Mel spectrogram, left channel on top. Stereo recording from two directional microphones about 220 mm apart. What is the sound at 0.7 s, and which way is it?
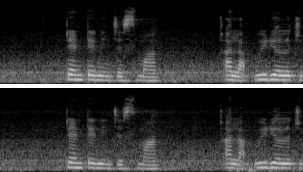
A woman's voice, 5° left (ahead or behind).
